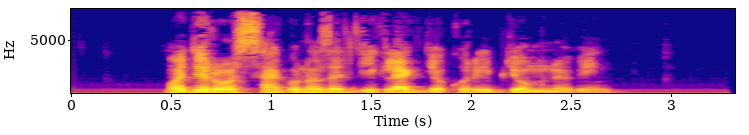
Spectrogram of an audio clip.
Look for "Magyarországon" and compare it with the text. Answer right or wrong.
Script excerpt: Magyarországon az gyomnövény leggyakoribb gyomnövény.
right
